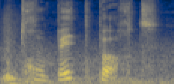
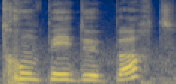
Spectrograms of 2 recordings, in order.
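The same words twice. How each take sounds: First: The E of 'de' is dropped. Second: The E of 'de' is clearly pronounced.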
